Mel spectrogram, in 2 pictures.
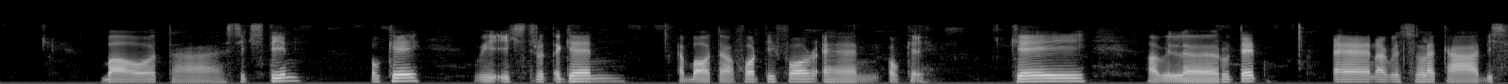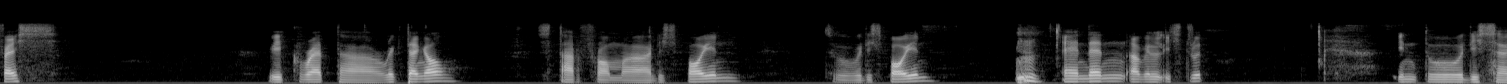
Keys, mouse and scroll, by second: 0.2 click, 2.2 typing, 3.7 click, 8.8 click, 9.4 scroll down 1, 9.7-10.7 scroll up 1, 10.7-11.3 scroll down 1, 11.3 middle click, 13.6-13.9 scroll down 1, 13.9-14.6 scroll up 1, 14.6-16.5 scroll down 1, 16.5 click, 28.3 scroll down 1, 28.5-29.2 scroll up 1, 29.9 click.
